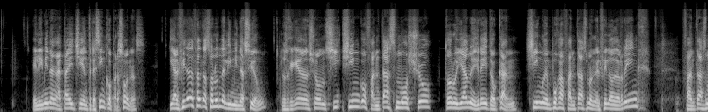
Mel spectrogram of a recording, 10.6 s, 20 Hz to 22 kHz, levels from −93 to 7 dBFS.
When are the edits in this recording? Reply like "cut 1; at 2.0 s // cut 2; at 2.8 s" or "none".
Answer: cut 1; at 2.3 s // cut 2; at 4.1 s // cut 3; at 6.6 s // cut 4; at 7.8 s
